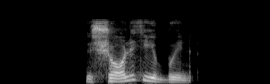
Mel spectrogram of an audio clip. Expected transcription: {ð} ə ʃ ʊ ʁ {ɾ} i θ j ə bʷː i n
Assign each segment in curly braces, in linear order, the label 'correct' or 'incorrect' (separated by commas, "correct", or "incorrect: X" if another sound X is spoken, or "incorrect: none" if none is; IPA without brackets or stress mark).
correct, incorrect: l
